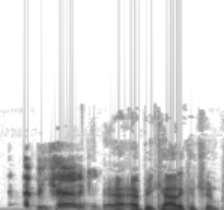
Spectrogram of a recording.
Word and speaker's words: Epicatechin: Catechin? – Epicatechin product and what people can expect.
